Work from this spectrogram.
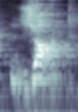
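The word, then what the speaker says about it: Jot: ई बोला जाता है जे जे का उच्चारण यट यट होता है यानी कि योट का मतलब है कि इंग्लिश में तो जे ही होता है इसका उच्चारण लेकिन योट का मतलब है या कि जे को याय बोला जाता है तो ये अल्फाबेट भी आपका पूर्ण रूप से भिन्न उच्चार को करता है के के का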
